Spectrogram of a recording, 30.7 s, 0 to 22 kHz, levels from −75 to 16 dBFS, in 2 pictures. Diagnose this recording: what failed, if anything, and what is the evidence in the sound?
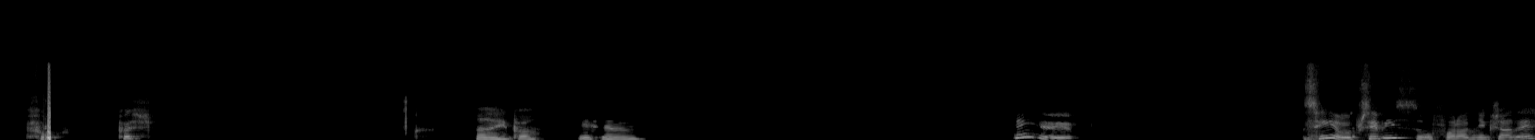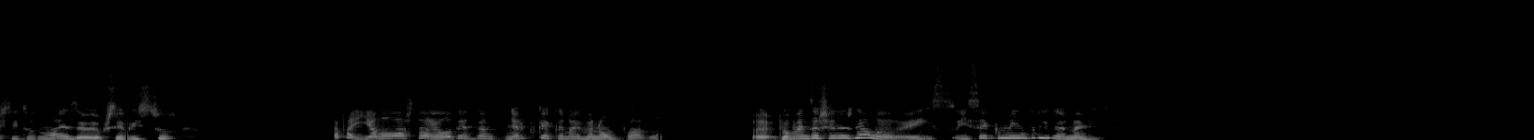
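At the codec stage, a corrupt frame decoded fault recurs: bit-flipped compressed frames, two or three at a time, were played instead of concealed. Misread gains and codes produce brief chirps, squeaks, blips or noise bursts at 0.43–0.50 s (loud), 13.52–13.55 s, 16.60–16.64 s and 21.91–21.97 s (much quieter).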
